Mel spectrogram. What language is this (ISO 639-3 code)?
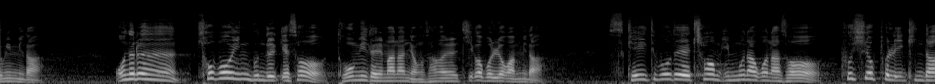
kor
